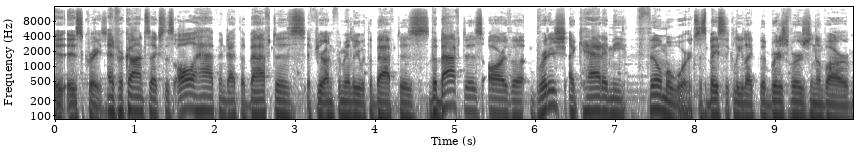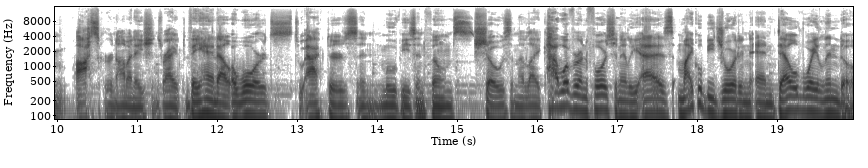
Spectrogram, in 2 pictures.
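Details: Adult male speaker; typical speech.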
